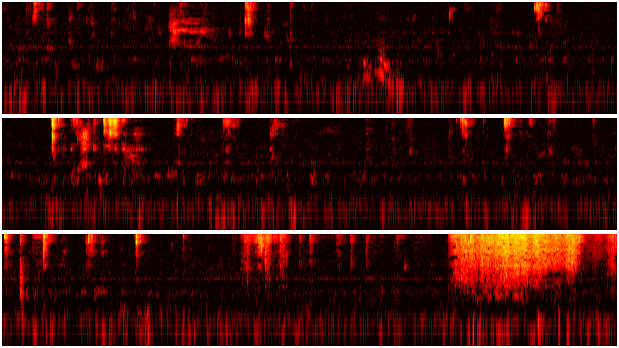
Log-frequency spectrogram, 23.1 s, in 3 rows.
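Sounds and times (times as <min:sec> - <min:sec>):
paper napkin rustling: 0:21.0 - 0:23.0.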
